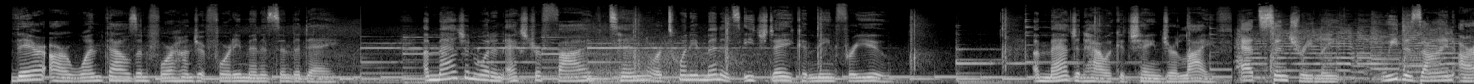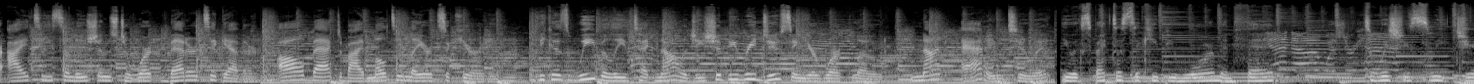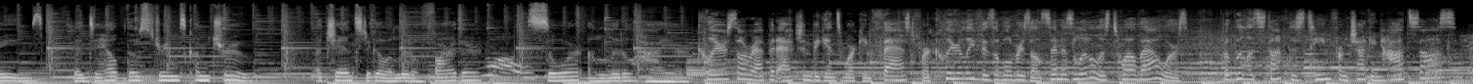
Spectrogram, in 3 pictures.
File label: Commercial Real Relatable Reads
